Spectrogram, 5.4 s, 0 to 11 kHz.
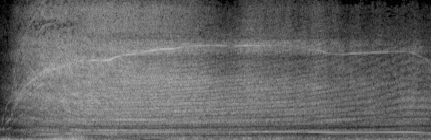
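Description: A T-33 jet plane in a flight simulator game flies with a loud, steady engine roar and a high whine that holds throughout. A swell of low rumble comes near the start.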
